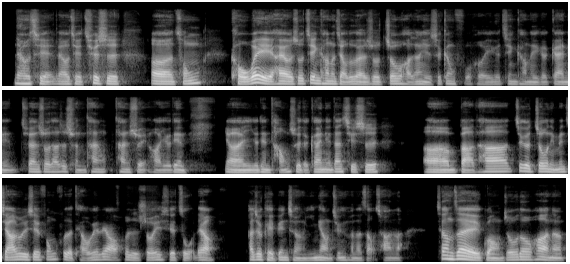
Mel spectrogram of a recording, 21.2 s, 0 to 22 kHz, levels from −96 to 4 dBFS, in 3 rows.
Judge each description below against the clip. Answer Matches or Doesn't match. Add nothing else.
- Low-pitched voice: Matches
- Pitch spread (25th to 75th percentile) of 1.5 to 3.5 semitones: Matches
